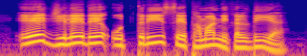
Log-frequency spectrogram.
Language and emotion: Dogri, neutral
